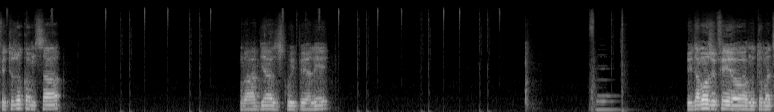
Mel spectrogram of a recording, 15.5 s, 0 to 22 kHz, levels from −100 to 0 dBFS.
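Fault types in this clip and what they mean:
Compressed frames skipped: Whole frames went unplayed. At 14.9 s the sound leaps ahead roughly a third of a second, fitting about ten frames.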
